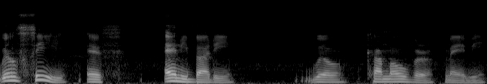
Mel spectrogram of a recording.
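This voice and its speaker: With a dark, mellow tone and fairly low pitch, a man speaks at a very slow pace with lively intonation. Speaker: gamer streamer. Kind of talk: casual gameplay commentary. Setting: home live stream. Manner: halting. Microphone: poor quality microphone.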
